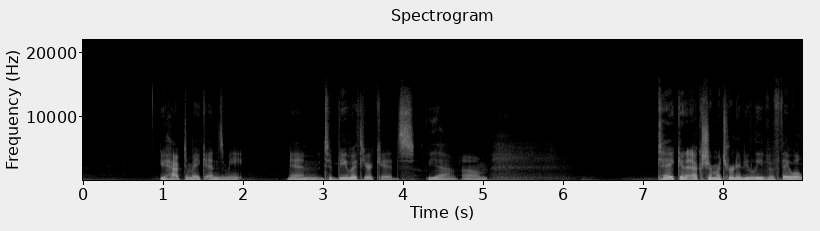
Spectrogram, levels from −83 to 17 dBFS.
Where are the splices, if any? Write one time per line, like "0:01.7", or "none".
0:03.0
